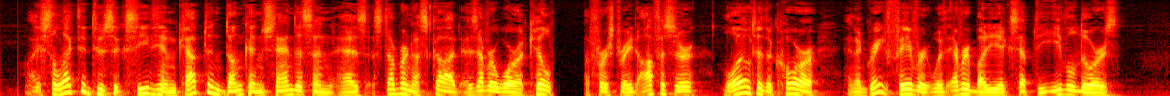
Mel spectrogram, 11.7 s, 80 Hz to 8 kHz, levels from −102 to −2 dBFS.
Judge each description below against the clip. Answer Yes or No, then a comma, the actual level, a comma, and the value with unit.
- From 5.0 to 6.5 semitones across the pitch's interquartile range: Yes, wide, 5.5 semitones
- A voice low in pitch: Yes, low, 125 Hz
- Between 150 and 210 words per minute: Yes, average, 180 wpm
